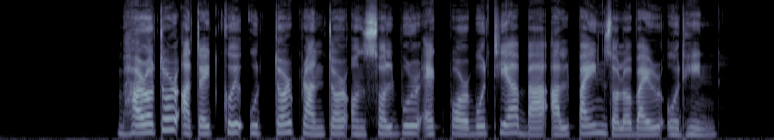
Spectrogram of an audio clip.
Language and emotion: Assamese, neutral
